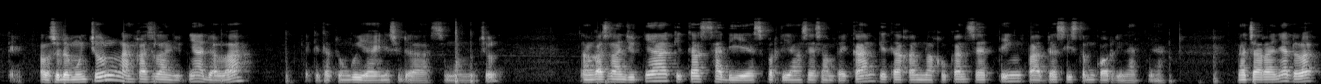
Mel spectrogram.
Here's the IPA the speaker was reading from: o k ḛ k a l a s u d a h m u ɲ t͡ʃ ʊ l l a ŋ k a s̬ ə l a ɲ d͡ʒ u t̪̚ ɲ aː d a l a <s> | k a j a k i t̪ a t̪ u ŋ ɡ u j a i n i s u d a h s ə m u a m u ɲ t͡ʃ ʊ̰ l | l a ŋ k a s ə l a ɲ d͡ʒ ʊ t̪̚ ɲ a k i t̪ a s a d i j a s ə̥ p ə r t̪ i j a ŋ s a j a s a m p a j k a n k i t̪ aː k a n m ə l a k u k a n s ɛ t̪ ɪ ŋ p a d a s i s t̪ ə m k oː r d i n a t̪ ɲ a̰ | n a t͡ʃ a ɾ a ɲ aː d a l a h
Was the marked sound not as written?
yes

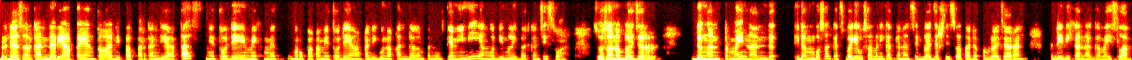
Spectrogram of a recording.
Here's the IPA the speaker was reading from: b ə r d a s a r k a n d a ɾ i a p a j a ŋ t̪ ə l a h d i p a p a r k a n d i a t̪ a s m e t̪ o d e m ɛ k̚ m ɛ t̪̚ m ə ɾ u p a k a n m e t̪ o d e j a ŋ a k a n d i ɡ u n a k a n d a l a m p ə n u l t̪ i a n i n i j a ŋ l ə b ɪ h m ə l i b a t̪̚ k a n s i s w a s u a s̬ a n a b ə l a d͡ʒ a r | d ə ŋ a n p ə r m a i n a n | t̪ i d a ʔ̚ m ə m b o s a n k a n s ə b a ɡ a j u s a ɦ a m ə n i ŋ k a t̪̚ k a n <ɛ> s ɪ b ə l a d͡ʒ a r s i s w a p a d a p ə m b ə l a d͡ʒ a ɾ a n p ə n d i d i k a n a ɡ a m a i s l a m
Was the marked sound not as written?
yes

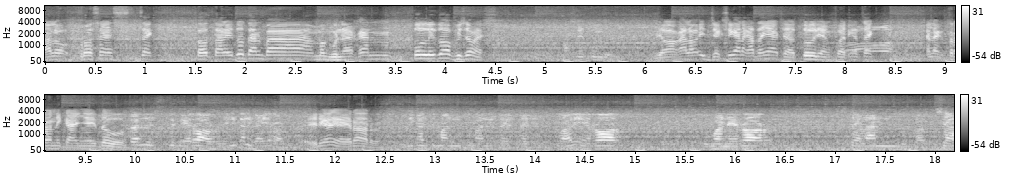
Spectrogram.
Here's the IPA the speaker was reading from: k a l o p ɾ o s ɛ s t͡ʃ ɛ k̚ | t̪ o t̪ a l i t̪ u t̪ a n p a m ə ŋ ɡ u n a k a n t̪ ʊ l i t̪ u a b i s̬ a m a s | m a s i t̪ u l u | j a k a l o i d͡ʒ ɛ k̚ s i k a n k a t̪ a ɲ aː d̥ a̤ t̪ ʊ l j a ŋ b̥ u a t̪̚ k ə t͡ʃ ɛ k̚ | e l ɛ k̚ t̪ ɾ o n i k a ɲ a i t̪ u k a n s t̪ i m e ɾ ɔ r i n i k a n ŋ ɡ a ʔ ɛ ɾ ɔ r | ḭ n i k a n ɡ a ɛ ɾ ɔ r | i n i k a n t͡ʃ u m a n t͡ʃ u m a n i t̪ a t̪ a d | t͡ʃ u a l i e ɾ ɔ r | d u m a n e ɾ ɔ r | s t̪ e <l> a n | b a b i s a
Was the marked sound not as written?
no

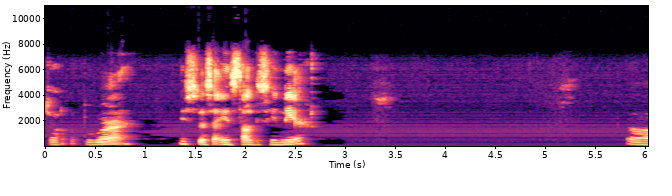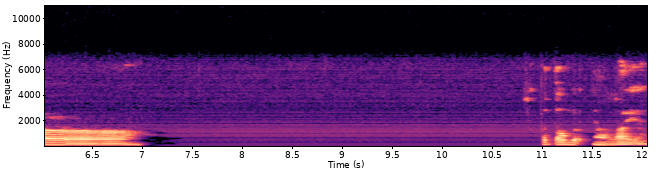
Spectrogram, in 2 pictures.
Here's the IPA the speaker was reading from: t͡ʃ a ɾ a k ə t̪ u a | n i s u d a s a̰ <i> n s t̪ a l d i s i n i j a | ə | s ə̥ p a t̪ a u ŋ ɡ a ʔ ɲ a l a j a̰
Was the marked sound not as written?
no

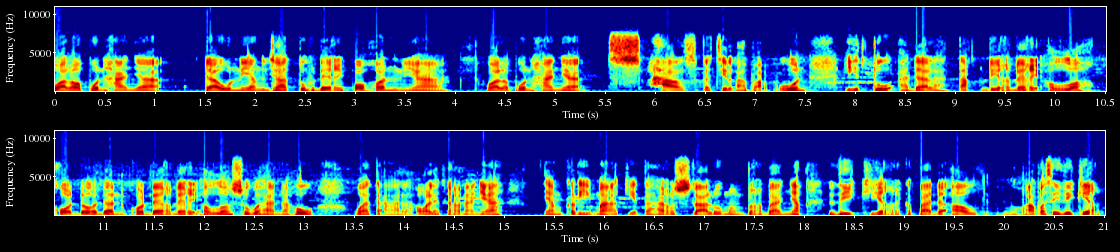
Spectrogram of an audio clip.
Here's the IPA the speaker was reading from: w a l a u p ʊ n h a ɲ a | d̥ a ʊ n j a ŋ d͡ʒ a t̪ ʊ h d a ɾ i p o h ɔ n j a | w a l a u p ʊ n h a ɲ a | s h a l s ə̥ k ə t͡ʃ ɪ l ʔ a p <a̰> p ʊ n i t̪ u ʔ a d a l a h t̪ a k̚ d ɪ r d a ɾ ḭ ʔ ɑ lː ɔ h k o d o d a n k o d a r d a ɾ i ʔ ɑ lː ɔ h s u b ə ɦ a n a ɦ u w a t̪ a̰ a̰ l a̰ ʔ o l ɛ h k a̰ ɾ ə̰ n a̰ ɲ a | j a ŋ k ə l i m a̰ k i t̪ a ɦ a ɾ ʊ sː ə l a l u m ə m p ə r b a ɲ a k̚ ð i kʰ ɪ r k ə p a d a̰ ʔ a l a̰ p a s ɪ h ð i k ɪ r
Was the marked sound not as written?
no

